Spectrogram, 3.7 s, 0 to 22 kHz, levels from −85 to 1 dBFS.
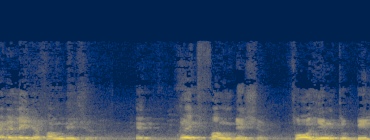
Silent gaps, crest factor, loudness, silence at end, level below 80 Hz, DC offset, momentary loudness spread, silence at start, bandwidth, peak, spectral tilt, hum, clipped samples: none; 16 dB; -16 LUFS; 0 s; -56 dBFS; under 0.1%; 16 LU; 0 s; 14.5 kHz; 0 dBFS; -7 dB/octave; none; under 0.1%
